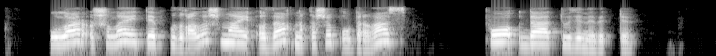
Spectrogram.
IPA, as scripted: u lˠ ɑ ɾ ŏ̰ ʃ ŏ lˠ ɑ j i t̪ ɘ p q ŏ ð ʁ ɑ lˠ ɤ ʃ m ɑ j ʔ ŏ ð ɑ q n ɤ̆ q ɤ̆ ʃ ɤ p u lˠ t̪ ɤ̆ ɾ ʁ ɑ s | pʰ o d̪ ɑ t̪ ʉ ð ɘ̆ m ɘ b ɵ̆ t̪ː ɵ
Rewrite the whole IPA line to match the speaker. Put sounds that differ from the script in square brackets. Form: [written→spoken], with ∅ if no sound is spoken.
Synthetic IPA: u lˠ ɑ ɾ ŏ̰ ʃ ŏ lˠ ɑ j i t̪ ɘ p q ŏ ð ʁ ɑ lˠ ɤ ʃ m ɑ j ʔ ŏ ð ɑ q n ɤ̆ q ɤ̆ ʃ ɤ p u lˠ t̪ ɤ̆ ɾ ʁ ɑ s | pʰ o d̪ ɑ t̪ ʉ ð ɘ̆ m ɘ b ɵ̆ t̪ː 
